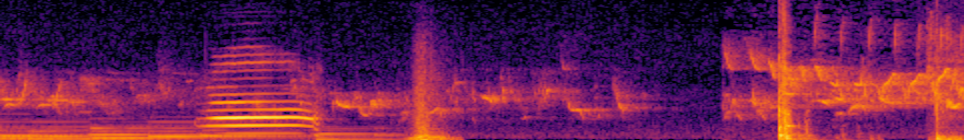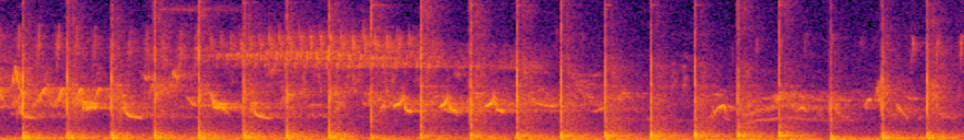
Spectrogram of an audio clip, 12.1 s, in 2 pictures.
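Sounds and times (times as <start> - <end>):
birds chirping and twittering: 0.0 - 12.0.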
